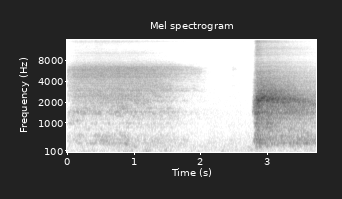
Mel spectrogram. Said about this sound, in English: Really squeeze the breath out. So dynamic breath out.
